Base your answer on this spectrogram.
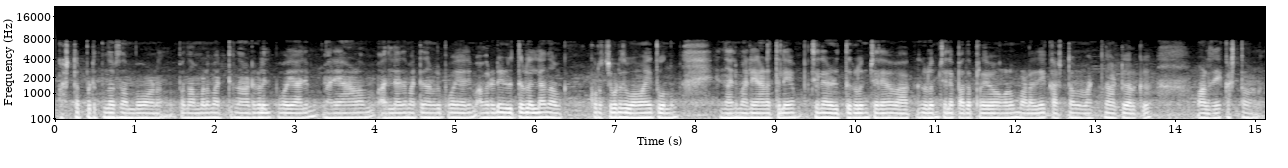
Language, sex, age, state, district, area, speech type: Malayalam, male, 18-30, Kerala, Palakkad, rural, spontaneous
